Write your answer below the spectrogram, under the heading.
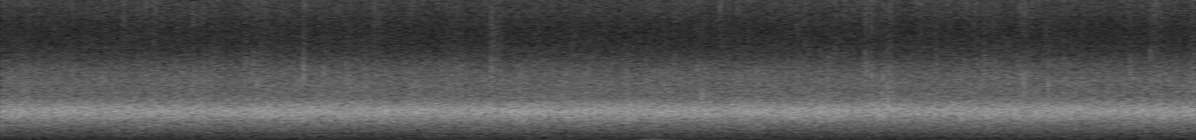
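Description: Steady rain falling on wet brick paving and tree leaves: a dense, even hiss.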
